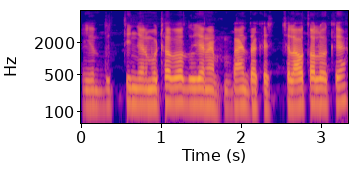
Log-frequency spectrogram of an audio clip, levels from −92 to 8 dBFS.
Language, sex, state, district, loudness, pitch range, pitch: Hindi, male, Uttar Pradesh, Deoria, -19 LUFS, 130-140 Hz, 135 Hz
